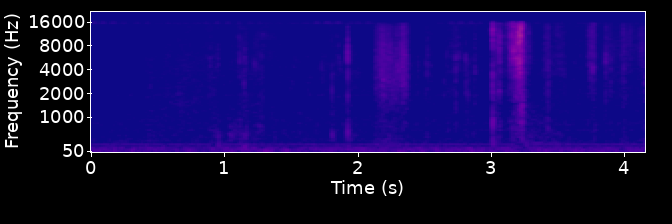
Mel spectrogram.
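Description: Near silence with a faint steady hum, broken by two faint, brief rustles of handling about two and three seconds in.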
